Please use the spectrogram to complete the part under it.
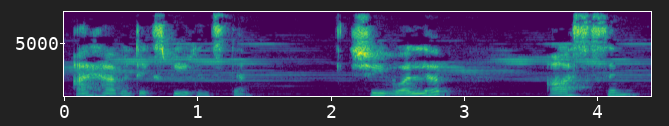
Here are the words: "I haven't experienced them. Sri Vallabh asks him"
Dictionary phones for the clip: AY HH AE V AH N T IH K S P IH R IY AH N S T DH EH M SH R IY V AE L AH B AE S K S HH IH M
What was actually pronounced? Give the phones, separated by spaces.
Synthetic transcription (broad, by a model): AY HH AE V AH N T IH K S P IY R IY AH N S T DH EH M SH IY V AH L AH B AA S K S HH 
